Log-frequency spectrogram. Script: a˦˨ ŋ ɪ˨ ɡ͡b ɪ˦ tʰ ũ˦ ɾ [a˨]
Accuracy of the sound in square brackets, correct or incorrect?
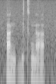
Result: correct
